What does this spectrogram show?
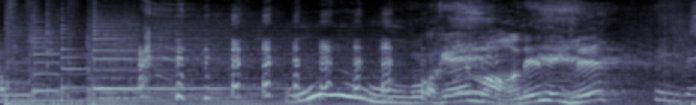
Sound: she laughs

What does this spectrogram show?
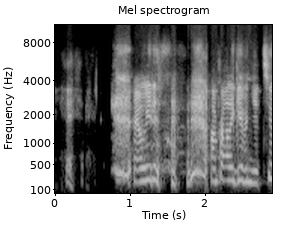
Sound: laughs

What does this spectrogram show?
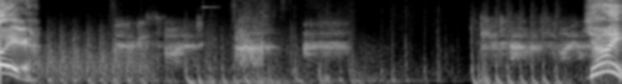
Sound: guns firing

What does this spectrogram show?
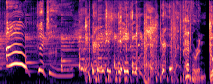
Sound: all giggling

